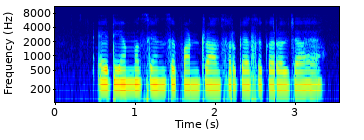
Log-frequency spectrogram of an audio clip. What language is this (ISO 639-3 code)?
mag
